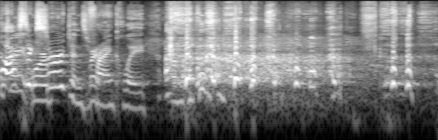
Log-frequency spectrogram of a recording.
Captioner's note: laughter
